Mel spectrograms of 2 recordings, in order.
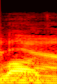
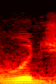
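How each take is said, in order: First: The name is read as the English spelling suggests. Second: The name is said with its Polish pronunciation. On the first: The speaker calls it wrong. "It looks like Lods. You'd say Lods" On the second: The speaker calls it right. "but you pronounce it Łódź"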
